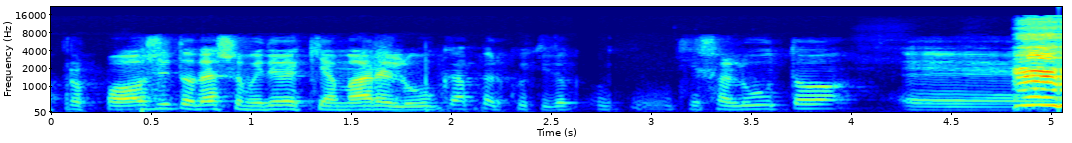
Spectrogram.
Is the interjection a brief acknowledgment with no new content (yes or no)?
no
